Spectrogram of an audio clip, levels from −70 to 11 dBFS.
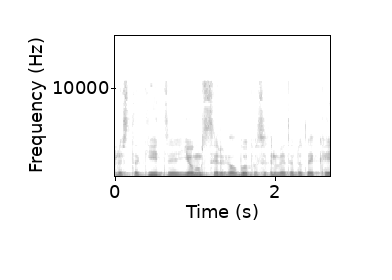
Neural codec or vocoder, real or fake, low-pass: codec, 24 kHz, 0.9 kbps, WavTokenizer, medium speech release version 2; fake; 10.8 kHz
